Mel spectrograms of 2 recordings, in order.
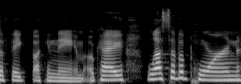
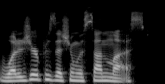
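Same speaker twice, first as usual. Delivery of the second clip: plain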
